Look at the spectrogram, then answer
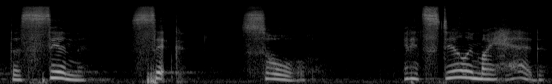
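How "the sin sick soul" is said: "the sin-sick soul" slow, every word spelled out; over enunciating. Retold or imitated. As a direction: stretch "sin-sick" syllable by syllable, dropping soft. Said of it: "She'd say".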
